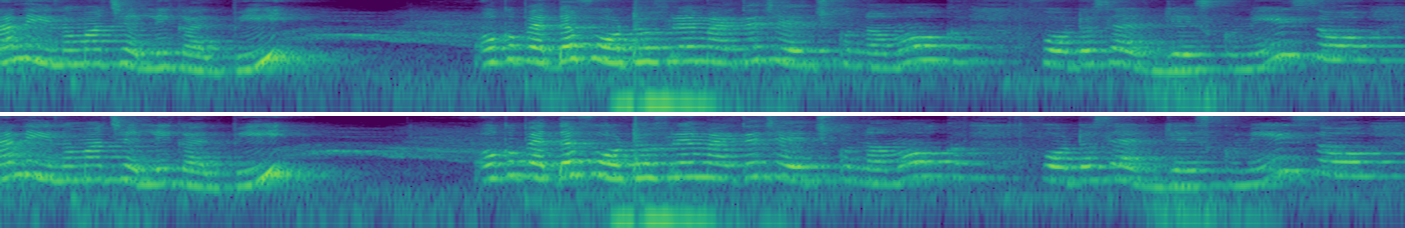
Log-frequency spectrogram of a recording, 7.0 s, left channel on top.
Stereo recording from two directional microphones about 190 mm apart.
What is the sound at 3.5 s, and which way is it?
Speech, centre (ahead or behind).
